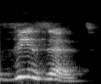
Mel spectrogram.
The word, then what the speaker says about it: visit: Ele termina em consoante, vogal e consoante, se vocês olharem ali, visit, mas ele tem a sílaba átona, a sílaba mais forte no início, no vi. Então, visit, né?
